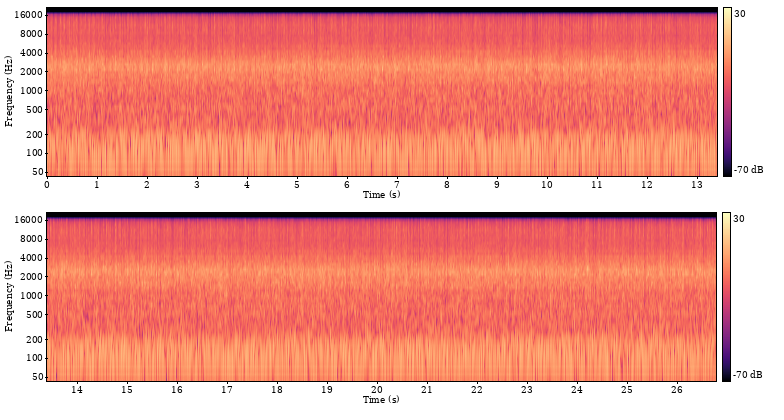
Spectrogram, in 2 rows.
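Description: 1964 Chevy Impala's engine running steadily, circulating fresh oil just after an oil change.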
